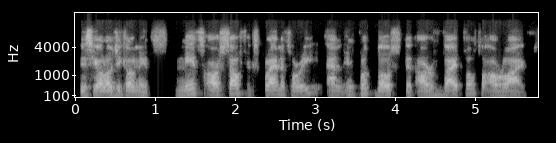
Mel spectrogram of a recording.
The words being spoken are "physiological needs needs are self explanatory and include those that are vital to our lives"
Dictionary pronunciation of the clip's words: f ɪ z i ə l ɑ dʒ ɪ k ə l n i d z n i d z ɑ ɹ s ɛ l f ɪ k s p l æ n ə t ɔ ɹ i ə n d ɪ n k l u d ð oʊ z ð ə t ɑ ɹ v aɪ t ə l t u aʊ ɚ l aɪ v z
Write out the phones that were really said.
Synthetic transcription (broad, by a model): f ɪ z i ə l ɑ dʒ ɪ k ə l n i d s n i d s ɑ ɹ s ɛ l f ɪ k s p l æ n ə t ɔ ɹ i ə n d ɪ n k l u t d oʊ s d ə t ɑ ɹ v aɪ t ə l t u aʊ ɚ l aɪ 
